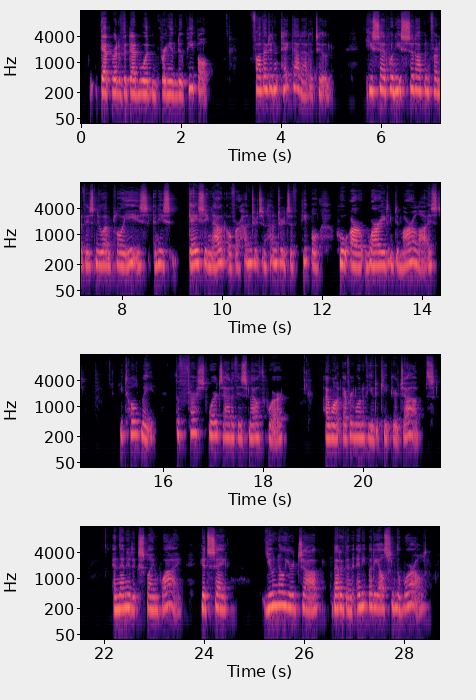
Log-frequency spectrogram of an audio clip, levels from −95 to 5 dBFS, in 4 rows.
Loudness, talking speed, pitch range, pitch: -33 LUFS, 170 wpm, 195-230 Hz, 205 Hz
